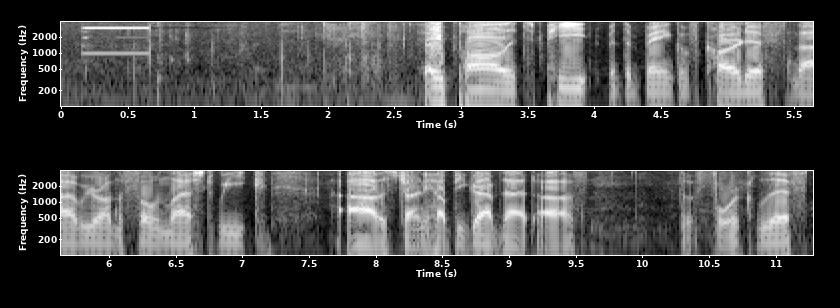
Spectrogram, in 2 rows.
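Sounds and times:
voicemail beep tone: 0:00.2 - 0:00.7
speech: 0:02.7 - 0:09.7, 0:10.3 - 0:11.2.

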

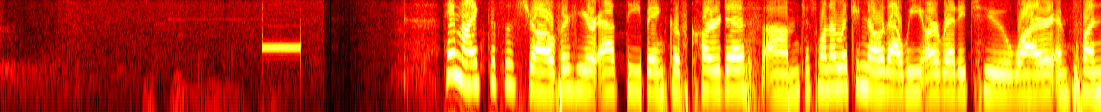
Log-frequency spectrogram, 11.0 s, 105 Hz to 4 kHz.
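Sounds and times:
voicemail electronic beep tone: 0:02.6 - 0:03.0
speech: 0:04.5 - 0:11.0.

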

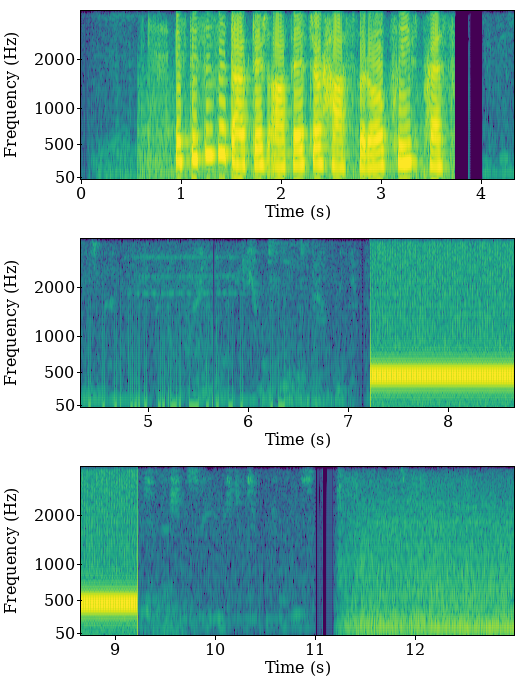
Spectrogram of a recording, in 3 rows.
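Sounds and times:
speech: 0:01.0 - 0:03.8
telephone dial tone: 0:07.2 - 0:09.2.

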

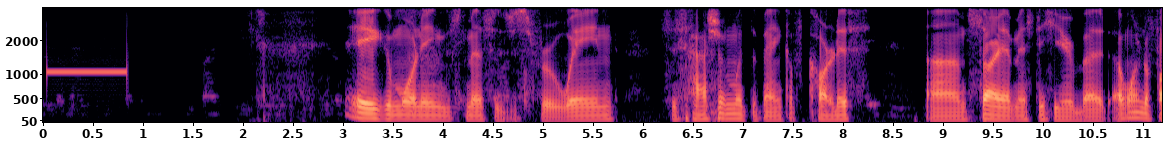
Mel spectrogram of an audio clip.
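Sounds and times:
answering machine beep after a voicemail greeting: 0:00.0 - 0:00.9
speech: 0:03.0 - 0:11.1.

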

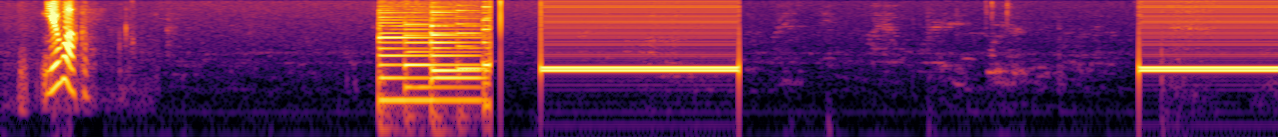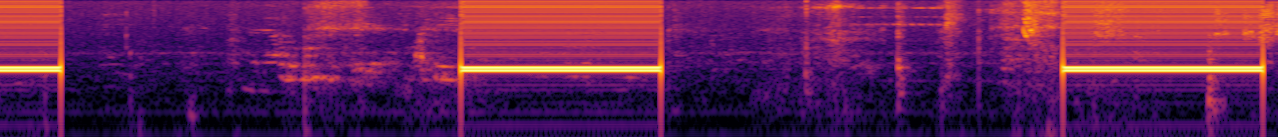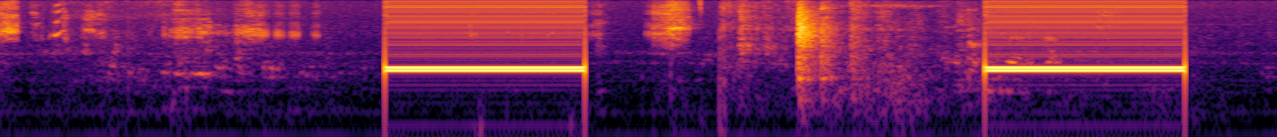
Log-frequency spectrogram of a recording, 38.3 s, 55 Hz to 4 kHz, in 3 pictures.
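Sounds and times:
speech: 0:00.4 - 0:01.0
telephone tones as a call is transferred to voicemail: 0:03.8 - 0:07.4, 0:11.4 - 0:13.4, 0:17.4 - 0:19.4, 0:23.4 - 0:25.4, 0:29.4 - 0:31.4, 0:35.4 - 0:37.4.

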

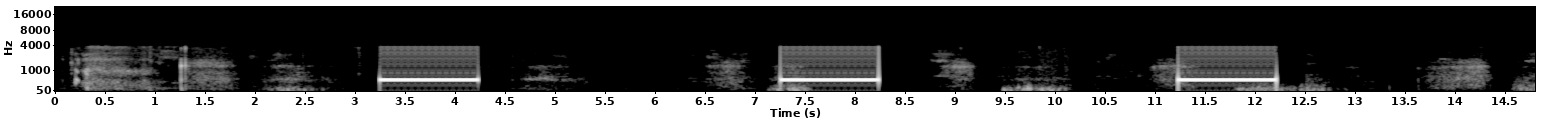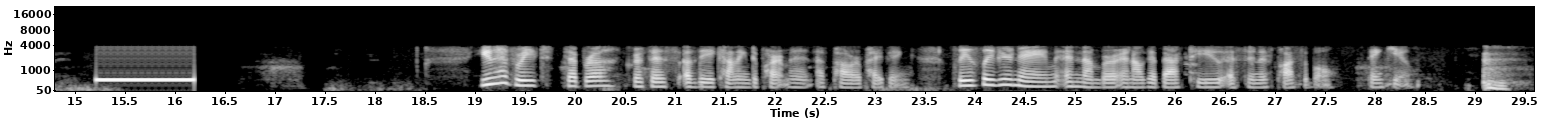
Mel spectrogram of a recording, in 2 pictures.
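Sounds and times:
person sniffing and breathing: 0:00.2 - 0:02.8, 0:13.7 - 0:15.2, 0:16.6 - 0:19.0
telephone ringback tone while an office extension is dialed: 0:03.2 - 0:04.3, 0:07.2 - 0:08.3, 0:11.2 - 0:12.2, 0:15.2 - 0:16.2
speech: 0:19.1 - 0:28.5.

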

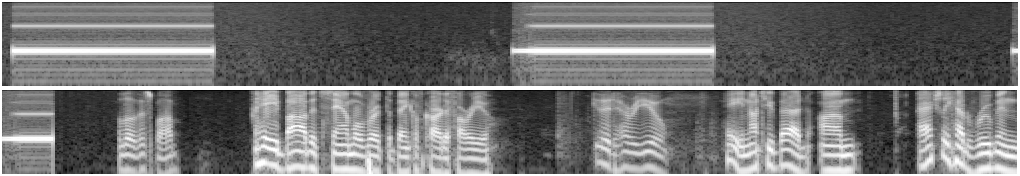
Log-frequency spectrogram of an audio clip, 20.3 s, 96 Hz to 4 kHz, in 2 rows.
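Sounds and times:
telephone dialing: 0:00.1 - 0:02.1, 0:05.1 - 0:07.1
telephone ringing tone: 0:00.1 - 0:02.2, 0:05.1 - 0:07.2, 0:10.1 - 0:10.7
speech: 0:11.7 - 0:12.0, 0:12.8 - 0:15.2, 0:16.1 - 0:20.3.

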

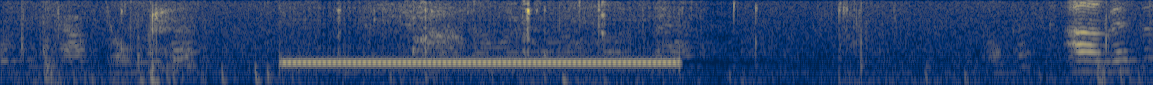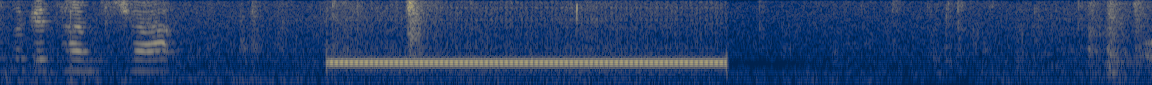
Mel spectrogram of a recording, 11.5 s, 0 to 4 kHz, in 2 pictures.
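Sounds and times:
telephone keypad DTMF tone entered on a dial pad over a phone line: 0:01.4 - 0:03.4, 0:07.4 - 0:09.4
speech: 0:05.4 - 0:06.8.

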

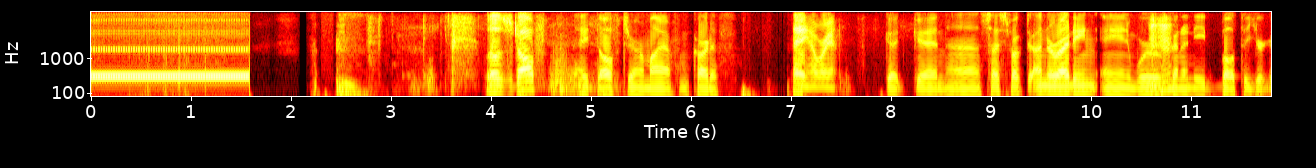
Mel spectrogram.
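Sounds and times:
steady telephone tone on a business phone line after dialing an extension: 0:00.0 - 0:01.6
speech: 0:04.0 - 0:06.4, 0:07.0 - 0:11.8.

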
